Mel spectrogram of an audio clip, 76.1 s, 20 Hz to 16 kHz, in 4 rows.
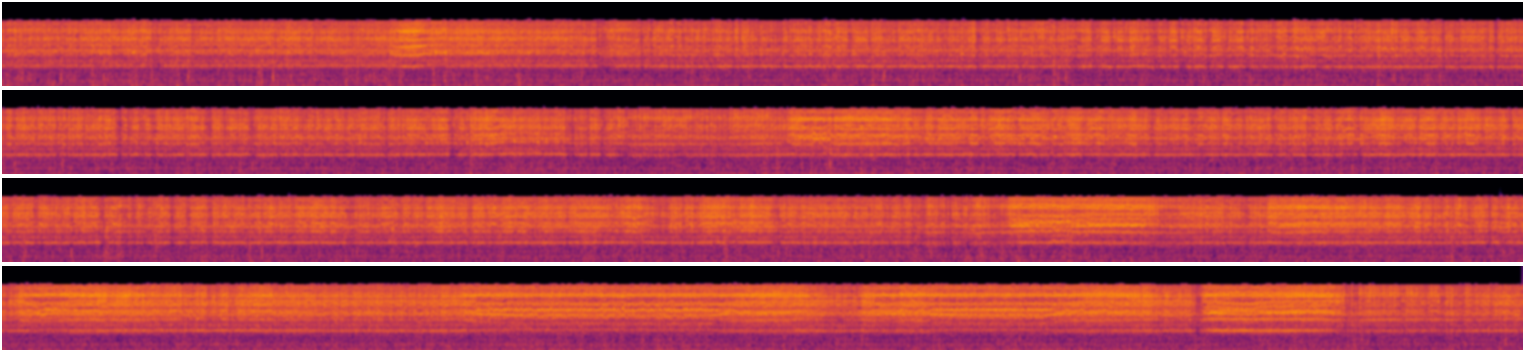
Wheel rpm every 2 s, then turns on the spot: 230, 240, 230, 230, 220, 220, 220, 210, 210, 200, 210, 210, 210, 210, 200, 210, 210, 210, 210, 210, 210, 210, 210, 210, 200, 200, 200, 200, 200, 210, 200, 200, 200, 200, 200, 200, 200, 200.
none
